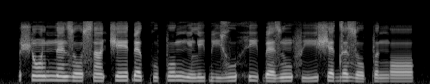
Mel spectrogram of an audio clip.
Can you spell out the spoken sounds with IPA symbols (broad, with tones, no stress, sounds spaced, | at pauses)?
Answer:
ʃ ɔ̃˦ l n ɛ̃˦ z o˧ s ã˧ t͡ʃ eː˦ ɗ ɛ˦ kʷ ə˨ p o˦ ŋ ĩ˨ l i˧ ɓ i˨ ɣ u˦ h i˦˨ ɓ ɛ˨ z ũ˧ f iː˨˦ ʃ ɛ˦ d ə˦ z o˨ p ə˧ ŋ ɔ˧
